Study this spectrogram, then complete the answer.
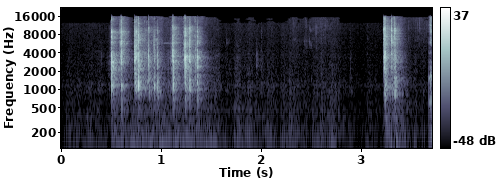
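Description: Short bursts of typing on a computer keyboard while entering a FreeBSD config line, two quick clusters of keystrokes separated by a quiet pause, close and crisp.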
